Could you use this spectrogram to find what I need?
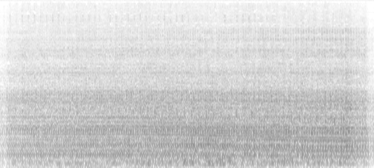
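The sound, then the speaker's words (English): Steady engine drone of a small motorized bike, a buzzy mid-pitched hum that holds an even level throughout with no clear change in loudness. “He looks up as the bike slowly approaches.”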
